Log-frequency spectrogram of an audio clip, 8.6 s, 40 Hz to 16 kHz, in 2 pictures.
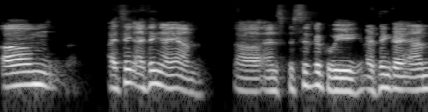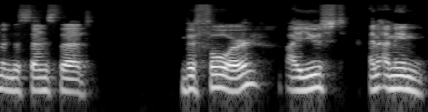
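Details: Stammering in a male speaker during a relapse phase over the last 3-4 months, with blocks or very fast speech onset.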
